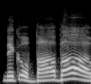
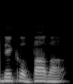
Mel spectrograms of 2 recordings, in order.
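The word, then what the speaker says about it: ネコババ: so that that i i think i pronounced it a little off but nicole baba would be like the old lady cat but neko baba i guess would be the more accurate pronunciation of this which the kanji when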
